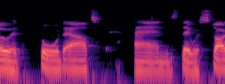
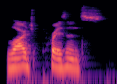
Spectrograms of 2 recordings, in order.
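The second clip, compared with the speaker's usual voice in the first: ordinary talk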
